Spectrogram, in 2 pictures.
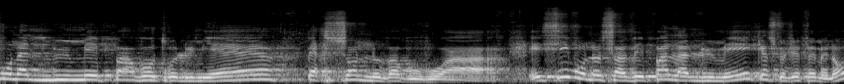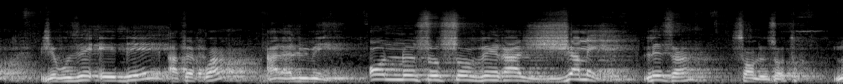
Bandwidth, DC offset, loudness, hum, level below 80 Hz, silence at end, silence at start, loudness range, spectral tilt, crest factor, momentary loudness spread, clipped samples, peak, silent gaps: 12.5 kHz; under 0.1%; -15 LUFS; none; -58 dBFS; 0 s; 0 s; 1 LU; -6.5 dB/octave; 12 dB; 7 LU; under 0.1%; -4 dBFS; none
